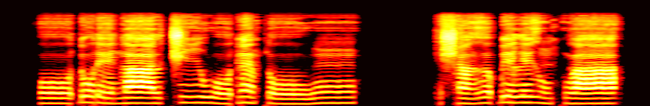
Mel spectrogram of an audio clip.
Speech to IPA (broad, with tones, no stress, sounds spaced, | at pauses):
oː˨ ɗ o˦ ɾ e˨ n aː˧ l t͡ʃ iː˦ w o˨ ɗ ɛ̃˦˨ p ɾ oː˨ w ũ˦ | ʃ ã˨ ɣ ə˦ ɓ e˦ l e˦ ɣ ũ˨ kʷ aː˧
